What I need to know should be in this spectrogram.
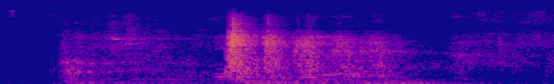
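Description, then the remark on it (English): A door closes with a single broad scraping sweep that settles into a low rumbling slide before fading out, with no one speaking. “That might have been me. Like sighing as I closed the door.”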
